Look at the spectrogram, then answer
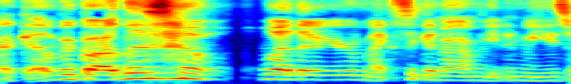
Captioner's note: laughing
